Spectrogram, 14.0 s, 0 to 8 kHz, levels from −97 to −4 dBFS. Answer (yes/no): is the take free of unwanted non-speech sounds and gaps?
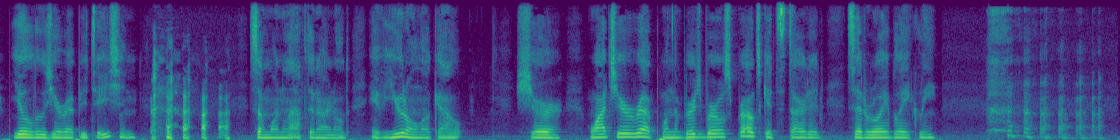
no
